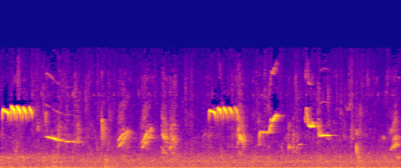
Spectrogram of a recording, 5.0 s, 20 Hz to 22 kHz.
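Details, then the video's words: Lesser goldfinch, recorded in 2016, giving bright, high twittering calls: quick rattled bursts near the start and again midway, with thin slurred whistles scattered between. "Lesser Goldfinch"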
